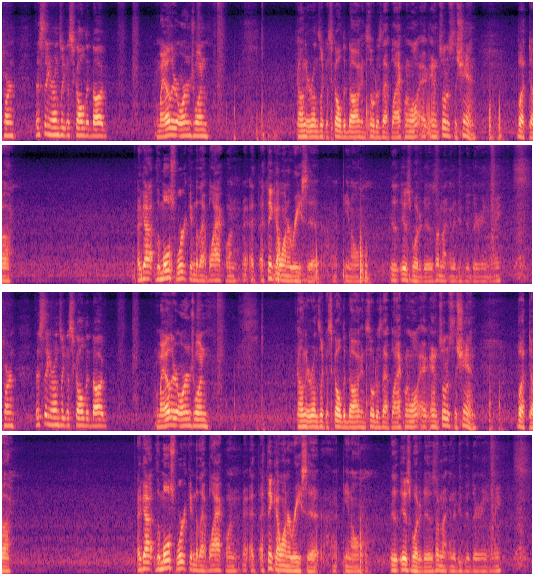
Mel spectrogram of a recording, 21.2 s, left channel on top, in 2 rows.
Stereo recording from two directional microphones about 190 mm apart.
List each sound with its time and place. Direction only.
0.6 s speech: 30° right (ahead or behind)
3.1 s speech: 55° right (ahead or behind)
5.9 s speech: 20° right (ahead or behind)
13.3 s speech: 15° right (ahead or behind)
16.3 s speech: 30° right (ahead or behind)
18.3 s speech: 55° right (ahead or behind)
